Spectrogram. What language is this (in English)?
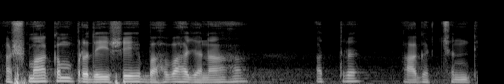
Sanskrit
